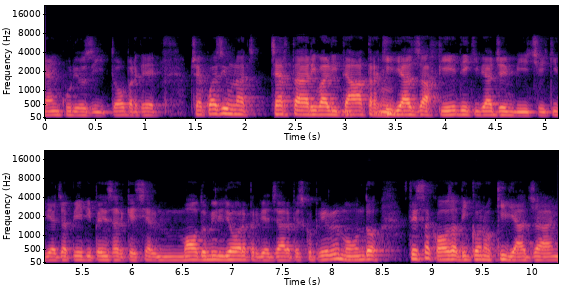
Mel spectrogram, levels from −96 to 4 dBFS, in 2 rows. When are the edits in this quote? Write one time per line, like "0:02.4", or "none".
none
